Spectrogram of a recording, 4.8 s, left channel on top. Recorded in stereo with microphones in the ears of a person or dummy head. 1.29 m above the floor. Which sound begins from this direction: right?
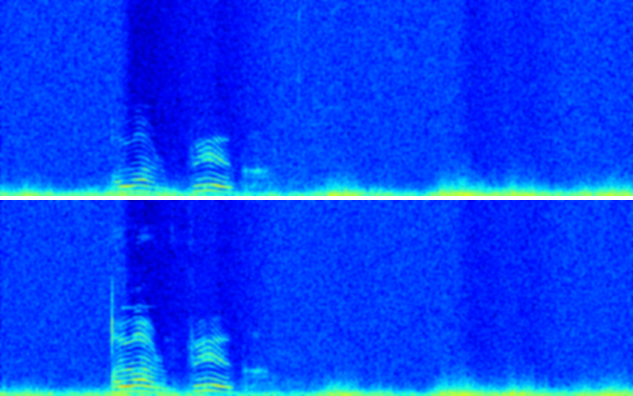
A child speaking, at 0.8 s.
